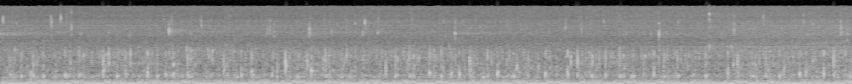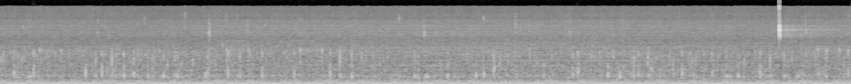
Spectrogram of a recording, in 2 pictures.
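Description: Live electroacoustic performance: a steady low electronic drone that pulses quickly, under a dense, crackling, bubbling texture of amplified water from the containers on the performers' table.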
